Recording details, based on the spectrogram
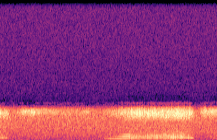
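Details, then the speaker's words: A sleeping male cat gives a soft breath, then a longer buzzing, rattling snore on the in-breath; snoring. "Hey, sleepy boy. Sleepy. You're snoring again."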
